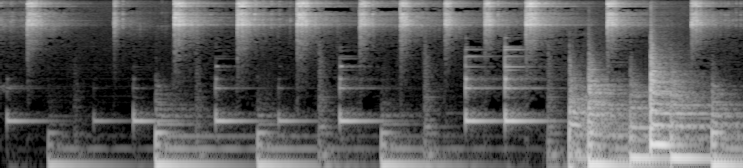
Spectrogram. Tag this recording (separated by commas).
Music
